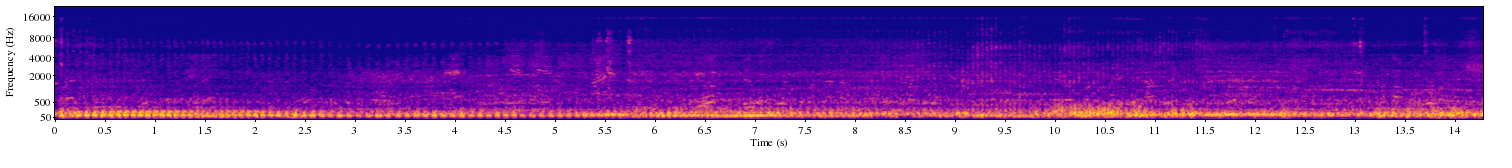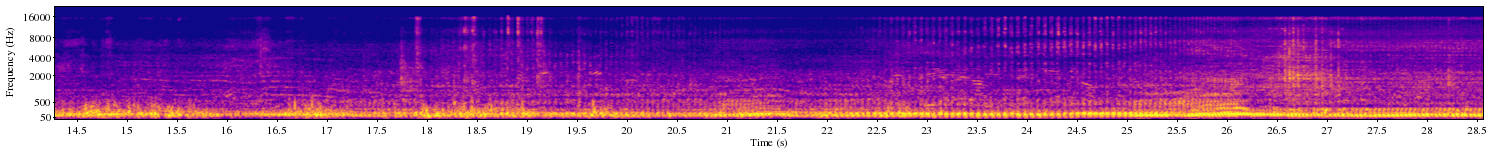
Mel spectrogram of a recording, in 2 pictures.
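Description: Honda CB500F's parallel-twin engine running at low speed, its note swelling and easing with the throttle as the motorcycle weaves through a cone slalom, and growing louder as it comes close near the end.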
